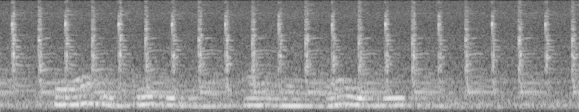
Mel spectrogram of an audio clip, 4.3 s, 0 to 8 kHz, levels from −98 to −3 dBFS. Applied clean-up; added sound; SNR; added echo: none; Clock; 1 dB; reverberation time 0.9 s.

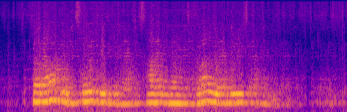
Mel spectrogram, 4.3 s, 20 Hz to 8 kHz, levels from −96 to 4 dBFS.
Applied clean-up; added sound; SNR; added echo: neural separator model SepFormer DNS4.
